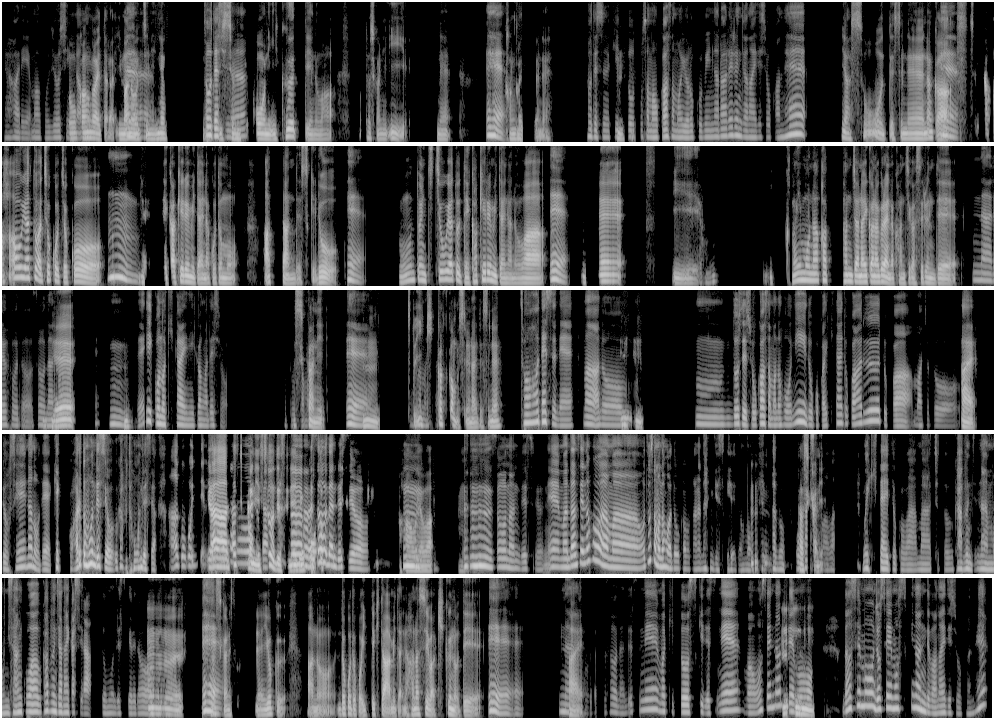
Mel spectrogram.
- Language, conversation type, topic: Japanese, advice, どうすれば自分の価値観や目標を見直して、改めて定められますか？
- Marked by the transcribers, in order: other noise; unintelligible speech; groan; unintelligible speech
